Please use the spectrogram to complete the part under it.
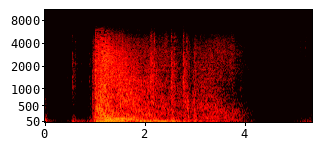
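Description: A rifle fires a loud shot that rings out and slowly fades.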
